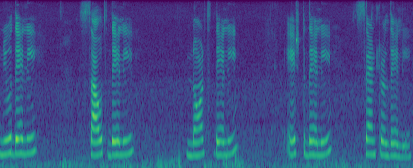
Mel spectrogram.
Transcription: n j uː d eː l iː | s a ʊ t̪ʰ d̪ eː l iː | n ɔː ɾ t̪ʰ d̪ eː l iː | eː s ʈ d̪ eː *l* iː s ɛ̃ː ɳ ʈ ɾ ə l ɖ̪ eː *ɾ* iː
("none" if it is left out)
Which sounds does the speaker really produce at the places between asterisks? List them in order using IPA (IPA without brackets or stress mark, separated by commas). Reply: l, l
